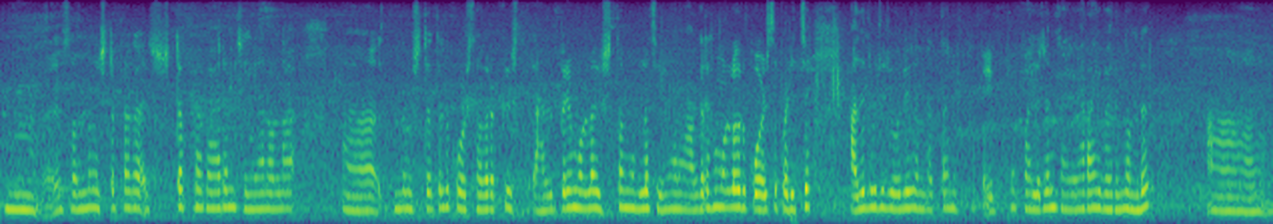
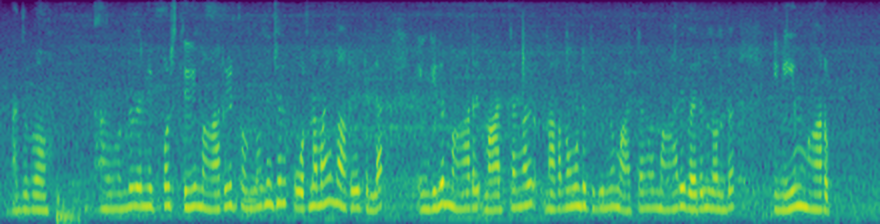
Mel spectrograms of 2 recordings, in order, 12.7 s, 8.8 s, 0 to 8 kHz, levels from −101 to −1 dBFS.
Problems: none marked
